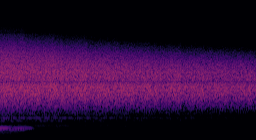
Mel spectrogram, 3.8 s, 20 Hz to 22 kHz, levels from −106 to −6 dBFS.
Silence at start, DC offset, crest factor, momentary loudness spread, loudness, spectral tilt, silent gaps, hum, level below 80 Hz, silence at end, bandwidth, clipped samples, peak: 0 s; under 0.1%; 14 dB; 6 LU; -57 LUFS; 4 dB/octave; none; none; under -90 dBFS; 0 s; 10 kHz; under 0.1%; -46 dBFS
